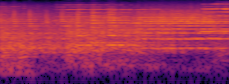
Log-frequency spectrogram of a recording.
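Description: Several harmonicas playing full, sustained chords together.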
